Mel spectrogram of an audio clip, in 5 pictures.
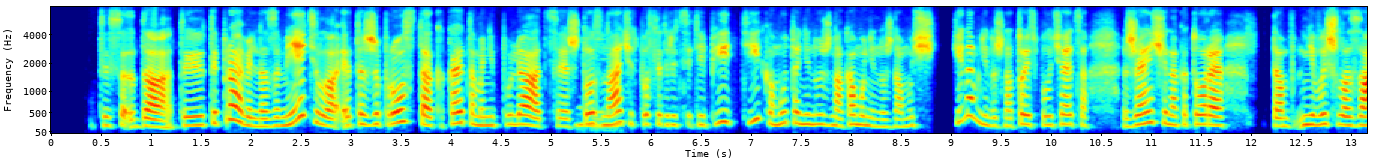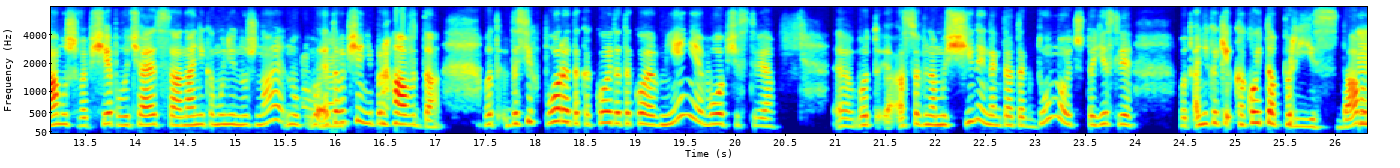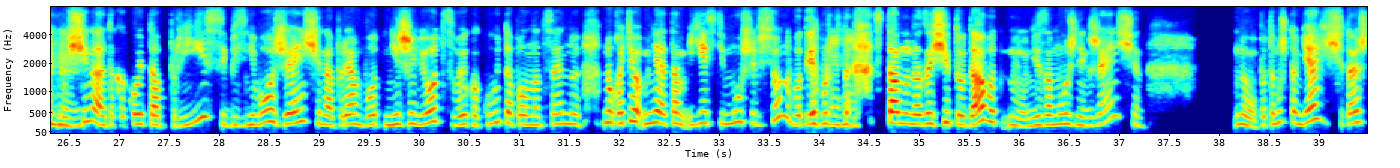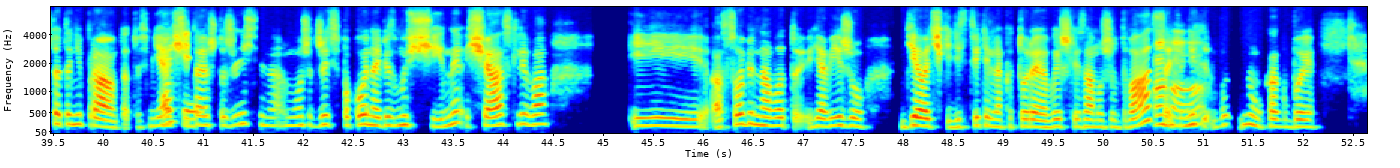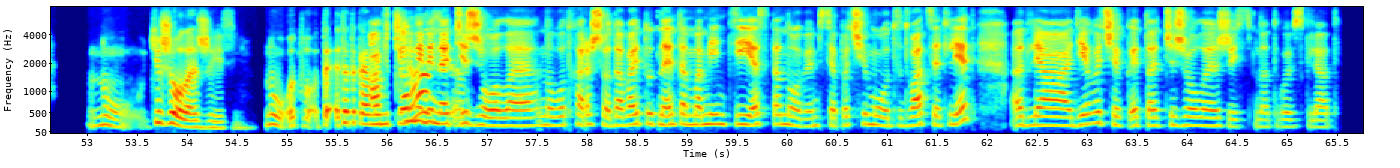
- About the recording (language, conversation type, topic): Russian, podcast, Как не утонуть в чужих мнениях в соцсетях?
- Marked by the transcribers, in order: tapping; laughing while speaking: "неправда"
